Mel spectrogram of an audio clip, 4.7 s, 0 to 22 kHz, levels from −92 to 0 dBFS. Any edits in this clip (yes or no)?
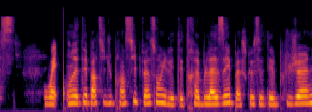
yes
